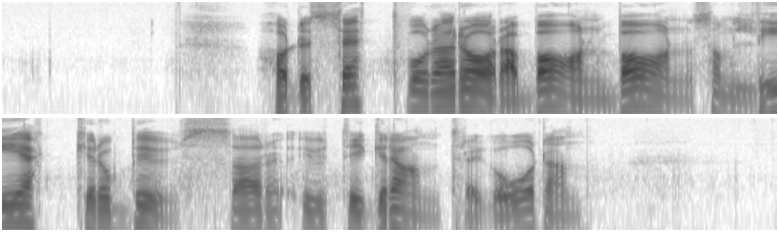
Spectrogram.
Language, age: Swedish, 38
